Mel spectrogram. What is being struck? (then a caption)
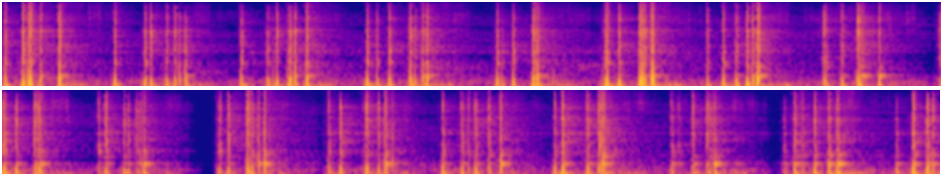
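Thin plastic drink bottle. Long nails tap and scratch the sides of an empty, hollow clear plastic drink bottle held in both hands. Quick clusters of short, dry clicks and crinkly scrapes repeat steadily, with a hollow low-mid thump and brief bright scratchy edges. Each burst dies away almost instantly.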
